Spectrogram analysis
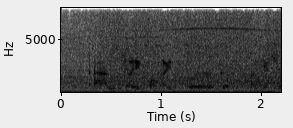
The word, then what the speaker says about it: Eissberg: Yeah, well, we've discovered a make called Iceberg, but it's spelled EISSBERG. And so Iceberg, I guess it's German or Belgian or something like that.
